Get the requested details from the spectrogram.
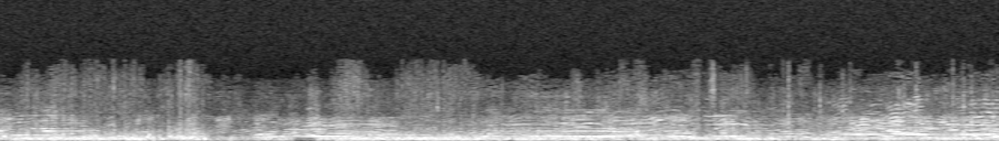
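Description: Players shout to each other outdoors across an open field.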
